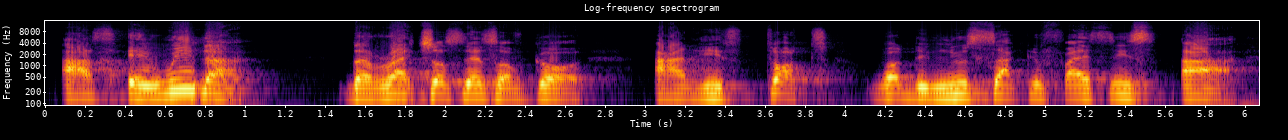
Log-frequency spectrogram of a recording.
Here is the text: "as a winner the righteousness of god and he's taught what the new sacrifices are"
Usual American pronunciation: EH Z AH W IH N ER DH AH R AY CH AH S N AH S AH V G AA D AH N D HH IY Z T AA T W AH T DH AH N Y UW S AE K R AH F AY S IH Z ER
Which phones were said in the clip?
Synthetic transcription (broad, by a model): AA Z AH W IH N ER DH AH R AY CH AH S N AH S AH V G AA D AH N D HH IY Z T AA T W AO T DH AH N Y UW S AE K R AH F AY S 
